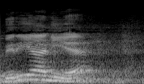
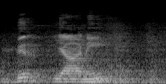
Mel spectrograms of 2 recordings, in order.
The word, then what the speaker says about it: பிரியாணி: ஒரு பிரியாணியை உச்சரிக்கும் போதே 4 வகையில் உச்சரிக்கலாம். பிர்யானி, பிரியாணி, பிராணி. சரிங்களா?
